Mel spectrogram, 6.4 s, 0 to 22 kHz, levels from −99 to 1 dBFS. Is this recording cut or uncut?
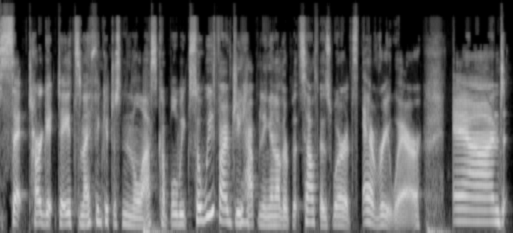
cut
